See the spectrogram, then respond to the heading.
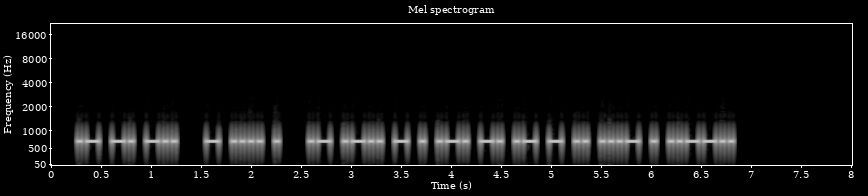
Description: Morse code, heard as a keyed tone, about 28 wpm, 700 Hz. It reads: AND THE ALTERNATIVE?
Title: Sentences from Top 1000 Words - Review Part 4 - 28wpm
